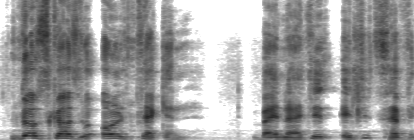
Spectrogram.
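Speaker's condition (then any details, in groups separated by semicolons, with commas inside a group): Neurological disease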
